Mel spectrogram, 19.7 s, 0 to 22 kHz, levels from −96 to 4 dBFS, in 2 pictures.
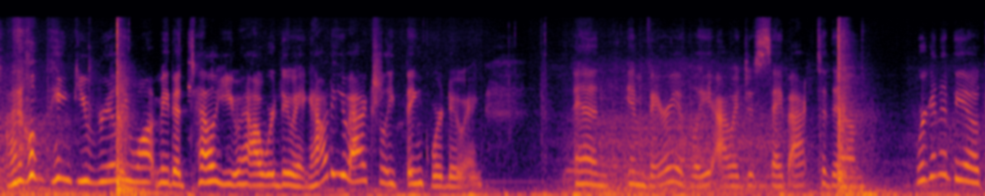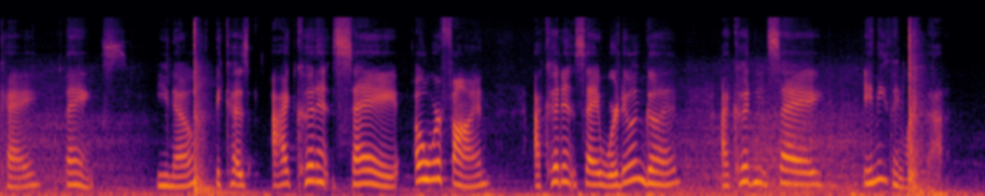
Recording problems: household noises; loud; throughout; 7 dB below the speech

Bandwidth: 15 kHz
